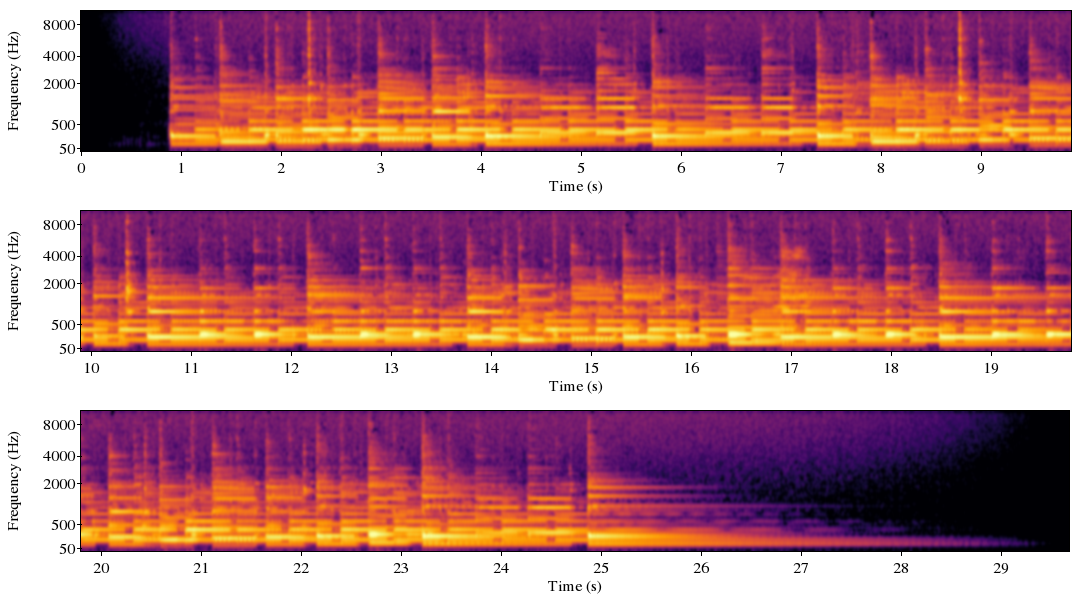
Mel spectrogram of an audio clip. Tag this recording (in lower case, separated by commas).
musical instrument, guitar, music, plucked string instrument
